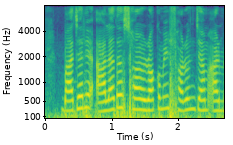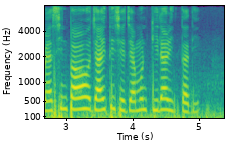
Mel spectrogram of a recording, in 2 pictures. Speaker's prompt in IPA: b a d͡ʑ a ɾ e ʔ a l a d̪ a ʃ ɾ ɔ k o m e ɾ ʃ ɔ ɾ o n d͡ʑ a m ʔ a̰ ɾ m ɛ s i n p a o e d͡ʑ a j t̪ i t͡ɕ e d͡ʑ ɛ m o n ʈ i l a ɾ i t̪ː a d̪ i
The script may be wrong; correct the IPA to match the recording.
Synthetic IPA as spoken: b a d͡ʑ a ɾ e ʔ a l a d̪ a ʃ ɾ ɔ k o m e ɾ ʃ ɔ ɾ o n d͡ʑ a m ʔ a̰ ɾ m ɛ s i n p a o a d͡ʑ a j t̪ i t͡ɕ e d͡ʑ ɛ m o n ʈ i l a ɾ i t̪ː a d̪ i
